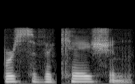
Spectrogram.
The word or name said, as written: versification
